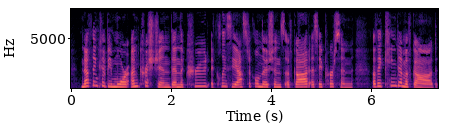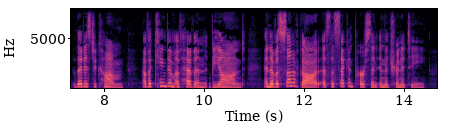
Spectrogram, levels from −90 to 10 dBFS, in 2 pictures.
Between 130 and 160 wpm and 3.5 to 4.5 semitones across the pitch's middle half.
No: average, 180 wpm; average, 4.0 semitones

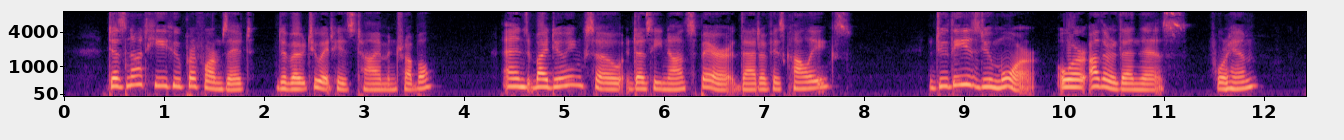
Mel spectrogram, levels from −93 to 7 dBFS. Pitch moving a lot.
Yes: wide, 5.9 semitones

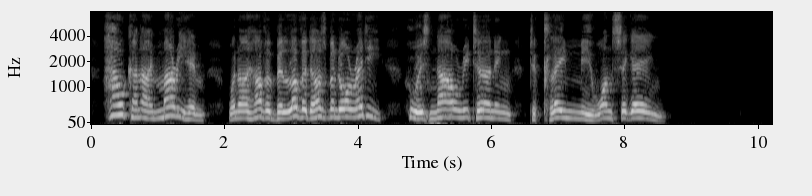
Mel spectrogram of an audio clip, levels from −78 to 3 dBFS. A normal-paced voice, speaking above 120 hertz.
No: slow, 125 wpm; medium, 185 Hz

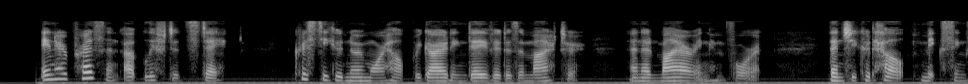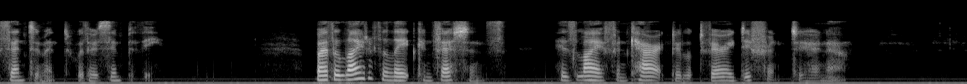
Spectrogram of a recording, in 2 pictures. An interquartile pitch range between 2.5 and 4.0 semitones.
Yes: average, 3.3 semitones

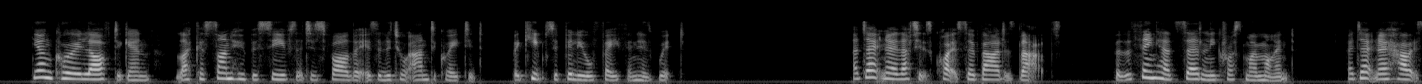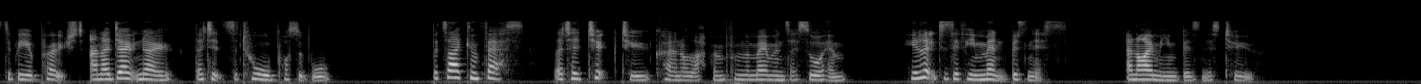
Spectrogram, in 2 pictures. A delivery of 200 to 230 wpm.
No: average, 180 wpm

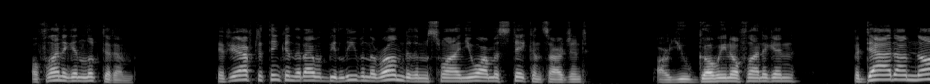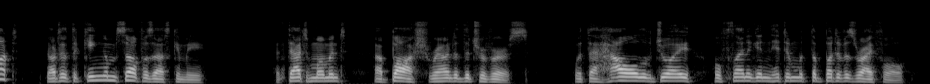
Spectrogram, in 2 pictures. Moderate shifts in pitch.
Yes: average, 3.8 semitones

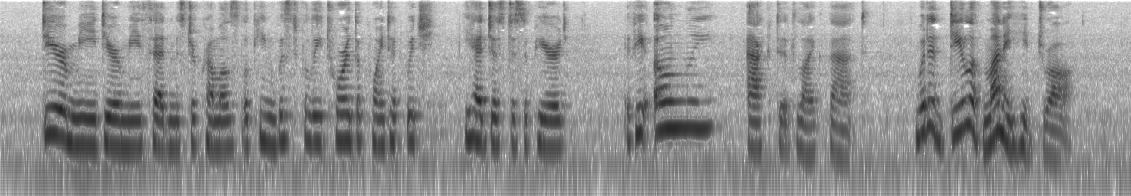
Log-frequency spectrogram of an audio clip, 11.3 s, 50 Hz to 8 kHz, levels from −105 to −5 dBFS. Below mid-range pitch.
No: high, 190 Hz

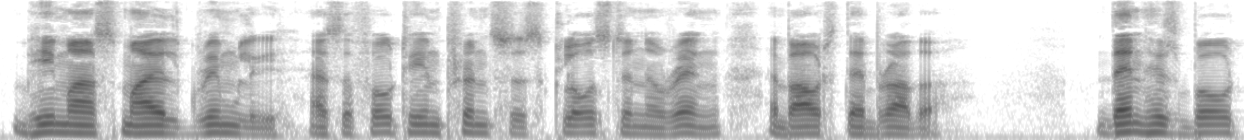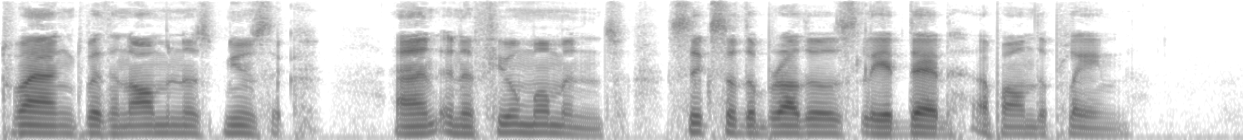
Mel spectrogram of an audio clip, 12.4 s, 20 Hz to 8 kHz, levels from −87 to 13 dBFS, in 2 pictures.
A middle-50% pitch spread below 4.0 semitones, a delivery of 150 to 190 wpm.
Yes: narrow, 2.4 semitones; average, 175 wpm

